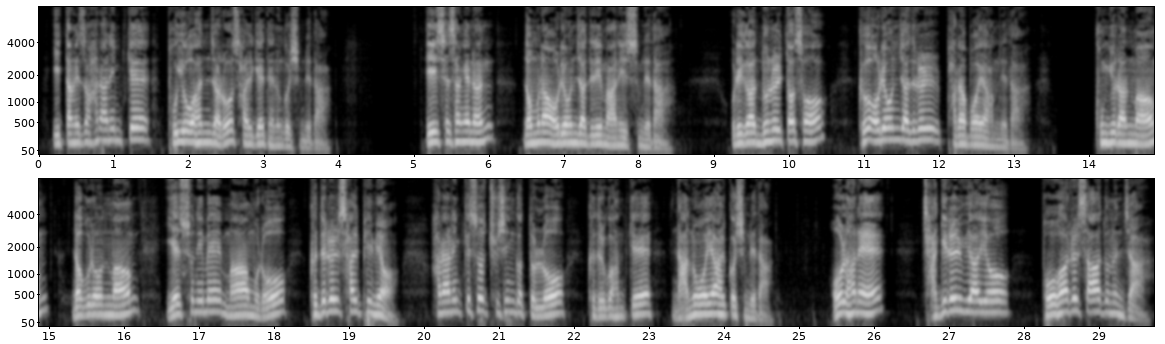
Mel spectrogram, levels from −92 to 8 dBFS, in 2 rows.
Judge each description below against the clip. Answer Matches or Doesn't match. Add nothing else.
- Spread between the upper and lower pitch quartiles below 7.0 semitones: Matches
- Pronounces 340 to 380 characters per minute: Doesn't match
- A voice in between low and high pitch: Matches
